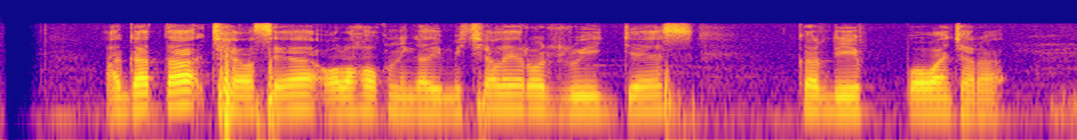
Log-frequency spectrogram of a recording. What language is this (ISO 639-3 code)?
sun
